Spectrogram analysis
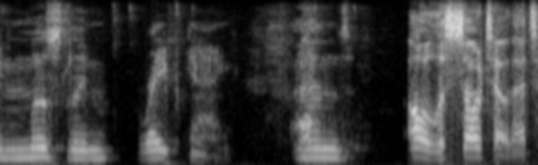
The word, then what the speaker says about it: Lesotho: And oh, Lesotho, that's how you pronounce it.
